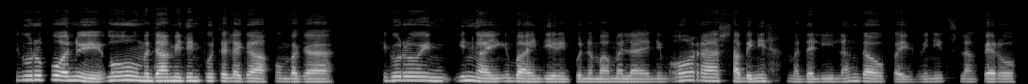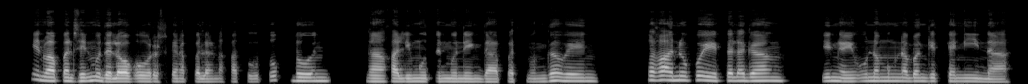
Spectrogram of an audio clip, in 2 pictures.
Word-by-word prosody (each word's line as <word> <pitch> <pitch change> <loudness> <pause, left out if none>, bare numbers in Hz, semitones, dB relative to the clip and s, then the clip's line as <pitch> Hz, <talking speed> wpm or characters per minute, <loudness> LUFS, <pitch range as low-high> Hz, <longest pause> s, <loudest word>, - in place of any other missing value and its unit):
Siguro 205 +2 +2
po 210 -2 +5
ano 190 -1 +4
eh, 140 -1 +3
oo 190 +2 +5
madami 165 -1 +5
din 165 -1 +3
po 165 - -1
talaga 145 -3 +2
kumbaga, 130 -1 0 0.5
siguro 185 +2 +1
'yun 170 -3 0
'yun 180 +2 0
nga 145 -4 +3
yung 140 +2 -2
iba 145 -2 +3
hindi 135 0 -1
rin 130 -1 -2
po 140 - -9
namamalayan 130 0 -2
yung 135 - -9
oras, 165 -1 0
sabi 140 -1 +1
nila 150 0 -5
madali 130 0 -5
lang 140 +4 -6
daw, 140 -3 +1
5 120 -1 -6
minutes 135 +3 -12
lang, 130 -1 -9
pero, 130 0 -1 0.4
'yan 210 -6 -2
mapansin 165 -1 +3
mo 175 - +1
2 140 -1 +5
oras 140 -1 -1
ka - - -7
na 140 - -4
palang 135 0 -4
nakatutok 135 - -10 0.2
doon, 165 -1 +2 0.4
nakakalimutan 140 0 0
mo 140 - +1
na 135 0 0 0.2
dapat 130 +1 -6
mong 135 0 -6
gawin. 160 -3 +1 0.5
'Tsaka 200 0 +3
ano 195 0 +1
po 200 +2 -2
eh, 180 -3 +2
talagang 170 0 +1 0.3
'yun 165 0 0
nga 150 - +1
yong 145 - -7
una 165 +1 0
mong 165 0 -1
nabanggit 155 -1 -2
kanina, 140 -5 -3
145 Hz, 170 wpm, -21 LUFS, 135-170 Hz, 0.5 s, po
